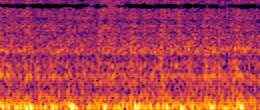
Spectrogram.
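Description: A Yamaha Factor motorcycle with a noisy engine idles close by, a steady, low, rumbling putter with even pulsing and no talk over it.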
